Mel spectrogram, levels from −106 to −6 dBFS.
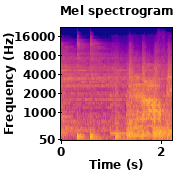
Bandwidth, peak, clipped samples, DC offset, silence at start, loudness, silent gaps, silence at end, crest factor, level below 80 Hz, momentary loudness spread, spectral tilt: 17 kHz; -8 dBFS; under 0.1%; under 0.1%; 0 s; -25 LUFS; none; 0 s; 16 dB; -44 dBFS; 9 LU; -5 dB/octave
